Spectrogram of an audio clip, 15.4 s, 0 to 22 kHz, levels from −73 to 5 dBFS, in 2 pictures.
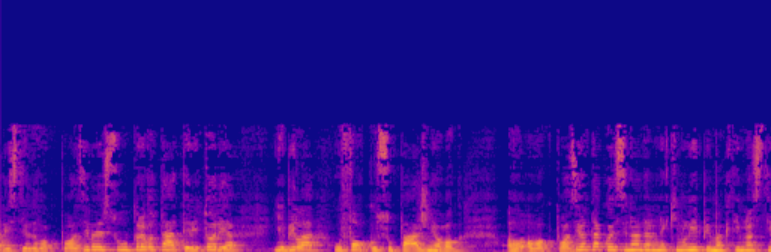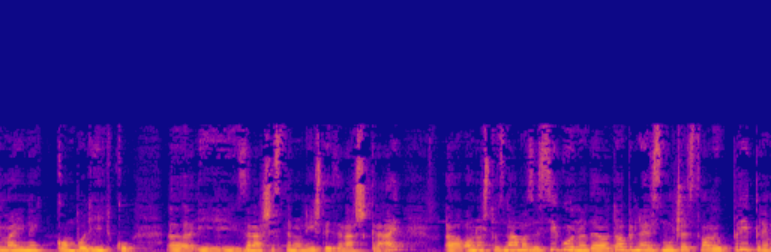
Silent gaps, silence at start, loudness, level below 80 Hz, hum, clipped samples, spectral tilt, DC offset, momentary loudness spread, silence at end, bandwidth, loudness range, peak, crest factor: none; 0 s; -16 LUFS; -52 dBFS; none; under 0.1%; -5.5 dB/octave; under 0.1%; 6 LU; 0 s; 11.5 kHz; 2 LU; -2 dBFS; 14 dB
